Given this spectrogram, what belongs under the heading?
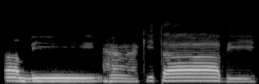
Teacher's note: তারপরে দেখেন বা ইয়াজের বি, এটা হলো ইয়া মাদ্দা, ইয়া সাকিনের ডান দিকে, ইয়া সাকিনের ডান দিকে জের এসেছে, ইয়া মাদ্দা হবে, ইয়া মাদ্দাকে এক আলিফ পরিমাণ টান দিয়ে পড়তে হবে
